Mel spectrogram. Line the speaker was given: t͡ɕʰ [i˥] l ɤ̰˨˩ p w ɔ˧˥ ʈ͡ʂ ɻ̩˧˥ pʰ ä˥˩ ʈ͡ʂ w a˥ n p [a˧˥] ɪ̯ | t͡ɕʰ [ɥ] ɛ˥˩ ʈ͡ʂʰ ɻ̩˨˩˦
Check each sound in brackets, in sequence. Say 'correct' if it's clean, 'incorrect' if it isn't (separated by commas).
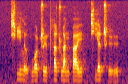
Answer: correct, incorrect, incorrect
